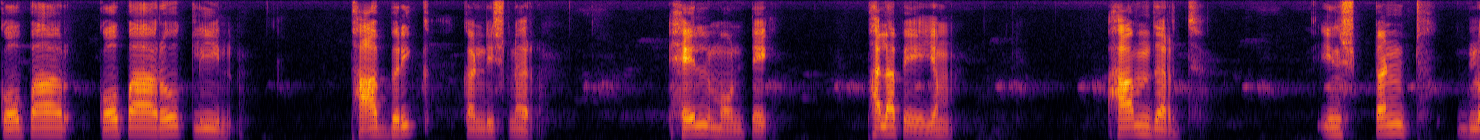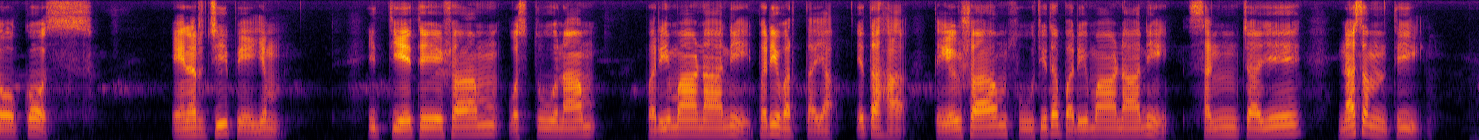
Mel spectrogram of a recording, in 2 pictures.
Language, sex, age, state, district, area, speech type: Sanskrit, male, 18-30, Karnataka, Chikkamagaluru, rural, read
